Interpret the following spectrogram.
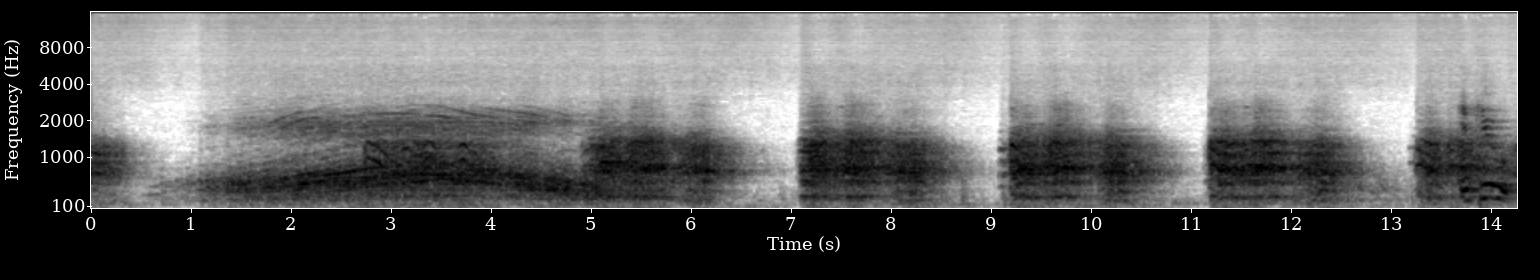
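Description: Actors' voices making wordless, sustained vocal tones in a reverberant hall. First comes one long gliding sound with several pitches overlapping, then four separate held notes about two seconds apart, each starting sharply and dying away.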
